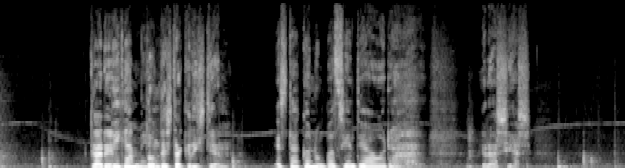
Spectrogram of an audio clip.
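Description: A man talks on a phone with agitation, close by.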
